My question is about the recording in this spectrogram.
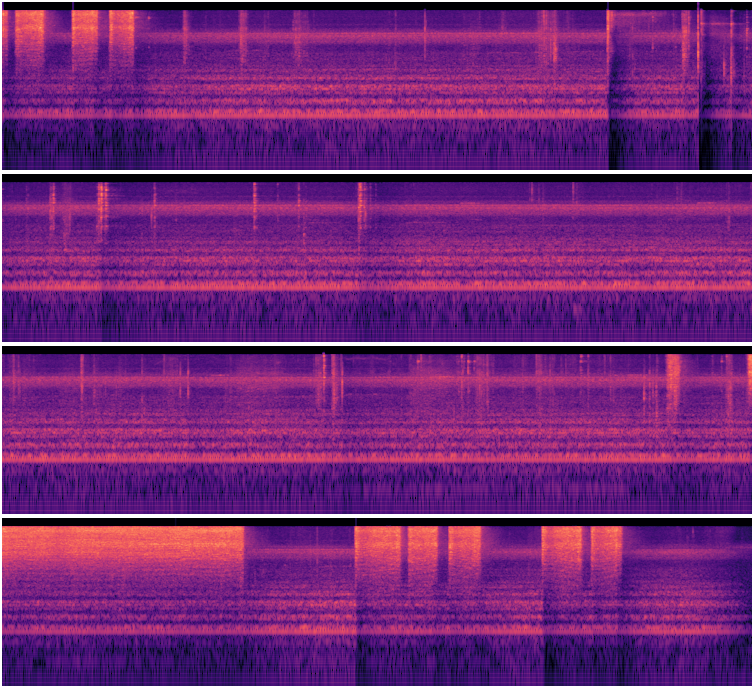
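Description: Air-fed gravity-cup paint spray gun hissing in bursts, the longest about three seconds, over a steady pitched hum.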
